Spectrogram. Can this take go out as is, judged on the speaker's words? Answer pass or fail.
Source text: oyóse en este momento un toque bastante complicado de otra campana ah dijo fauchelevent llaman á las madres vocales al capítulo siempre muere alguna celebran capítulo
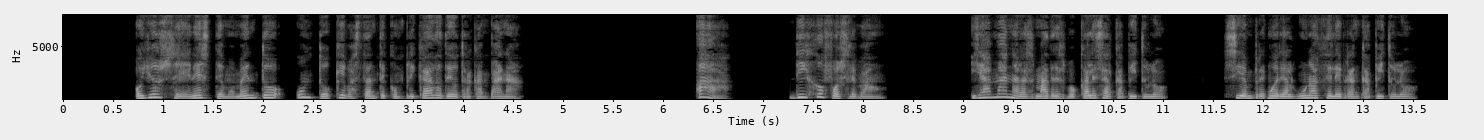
pass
